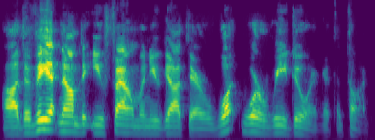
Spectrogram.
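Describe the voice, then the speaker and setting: Male podcast host, congested and froggy, relaxed conversational questioner, dry close sound. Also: mid-range voice, moderate pace, dry recording. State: stuffy, froggy from cold medicine. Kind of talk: casual interview chat.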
